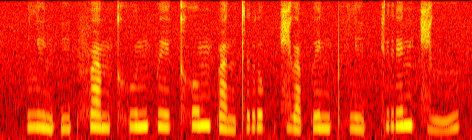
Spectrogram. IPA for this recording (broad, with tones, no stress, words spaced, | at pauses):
li˨˩nʔi˨˩ʔfa˧m kʰu˦˥npeː˦˥kʰo˥˩mpa˨˩n tro˦˥k̚t͡ɕɯ˨˩a̯ pe˧n pʰli˨˩ʔkre˥˩nt͡ɕɯː˩˦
